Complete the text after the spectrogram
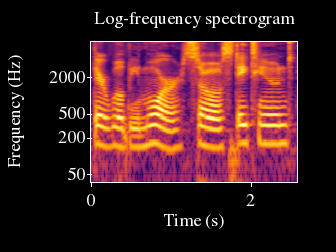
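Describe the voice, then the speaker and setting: Crafting host, woman, low and gravelly, raspy today, chatty and upbeat. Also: little pitch movement, slow pace, darkish tone. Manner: chatty, enthusiastic, with fillers and repeats. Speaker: card-making channel host. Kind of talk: casual crafting tutorial.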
